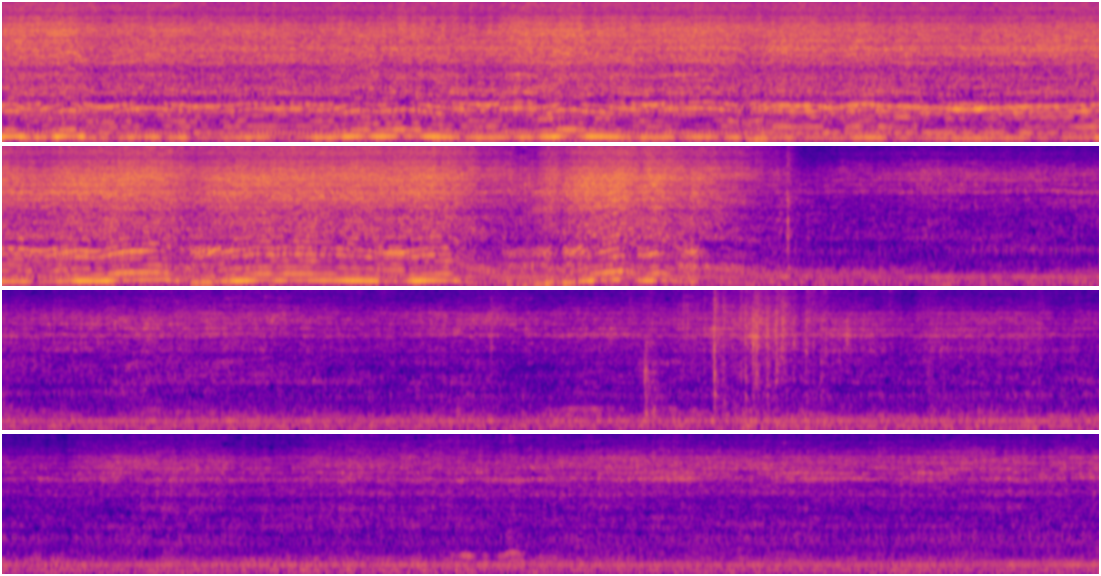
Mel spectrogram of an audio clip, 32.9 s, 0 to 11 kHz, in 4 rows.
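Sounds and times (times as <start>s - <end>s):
chainsaw cutting wood: 0.0s - 32.9s.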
